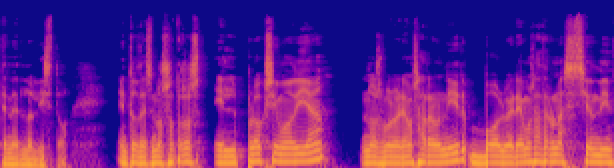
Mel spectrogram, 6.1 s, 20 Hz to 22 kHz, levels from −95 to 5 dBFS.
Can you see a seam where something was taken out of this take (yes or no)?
no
